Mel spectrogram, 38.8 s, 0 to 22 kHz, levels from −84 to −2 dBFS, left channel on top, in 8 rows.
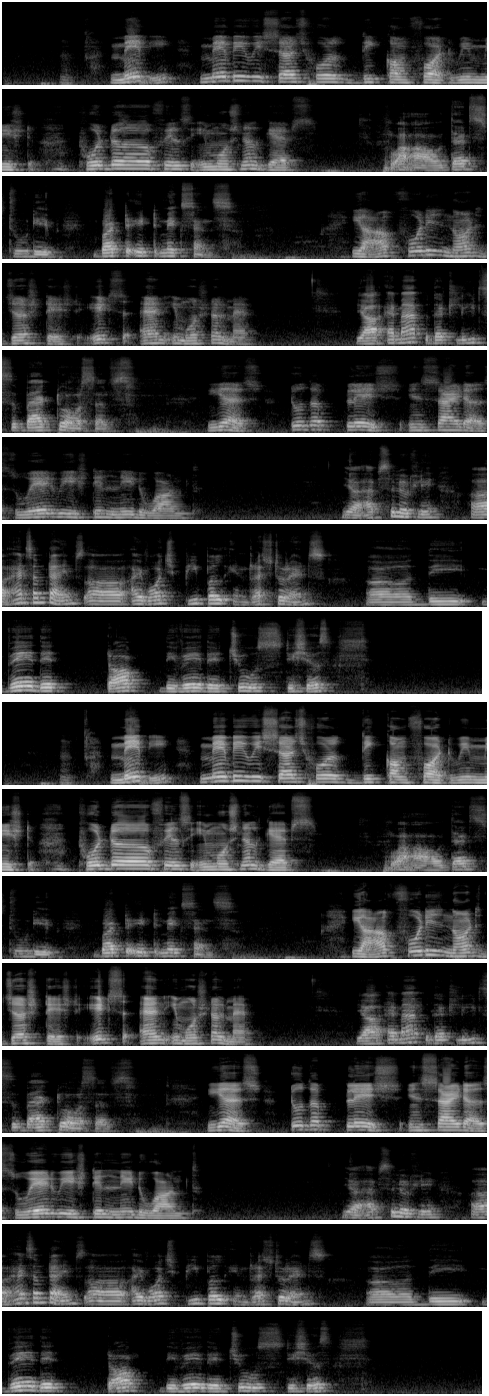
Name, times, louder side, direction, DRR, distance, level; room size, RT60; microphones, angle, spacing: voice 1, 1.1-1.7 2.0-8.0 13.2-17.0 21.5-22.0 22.3-26.1, right 4 dB, 80° right, 0.6 m, -29 dB
voice 2, 8.7-10.2 10.6-12.0 18.1-20.7 27.6-28.6 28.9-32.3 32.7-34.5 35.0-35.3 35.5-37.6, equal, 35° left, 0.6 m, -30 dB
4.2 x 3.7 x 2.4 m
head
